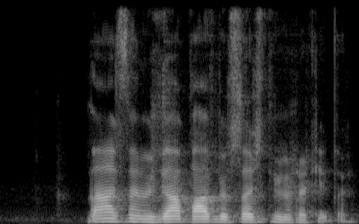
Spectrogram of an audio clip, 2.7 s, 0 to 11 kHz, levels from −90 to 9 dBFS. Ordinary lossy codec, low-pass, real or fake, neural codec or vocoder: none; none; fake; autoencoder, 22.05 kHz, a latent of 192 numbers a frame, VITS, trained on one speaker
